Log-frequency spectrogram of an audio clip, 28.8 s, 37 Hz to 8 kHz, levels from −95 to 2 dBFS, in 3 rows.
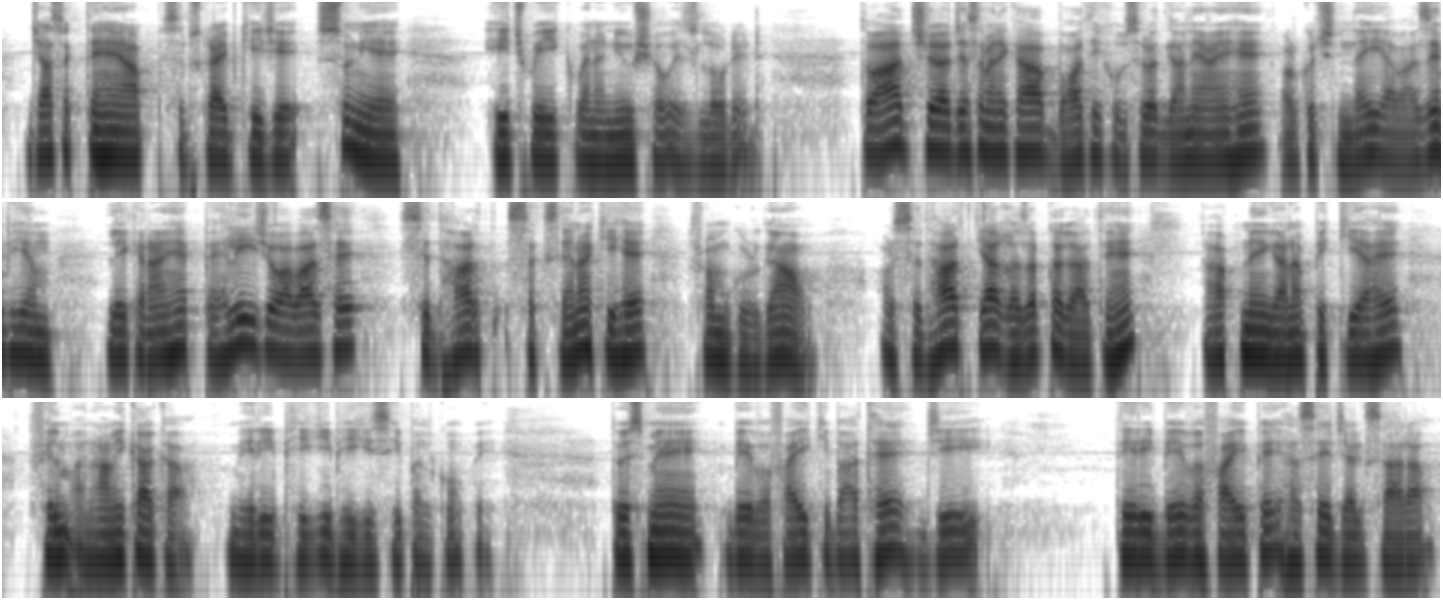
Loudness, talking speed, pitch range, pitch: -20 LUFS, 165 wpm, 110-125 Hz, 115 Hz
